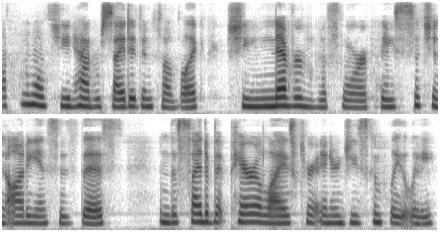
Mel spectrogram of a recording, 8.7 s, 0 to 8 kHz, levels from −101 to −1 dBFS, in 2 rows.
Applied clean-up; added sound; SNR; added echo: neural mask model DeepFilterNet 3.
